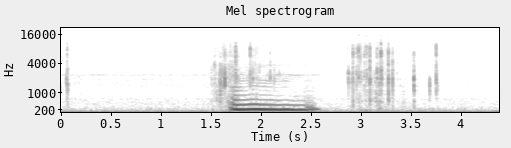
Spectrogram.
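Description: Thin plastic zip-top bag holding a wax melt bar crinkling in the hands: a few crackles at the start and a cluster of them past the middle. In between, a woman lets out a drawn-out 'mmm' of about a second as she smells the wax, which is the loudest sound.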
